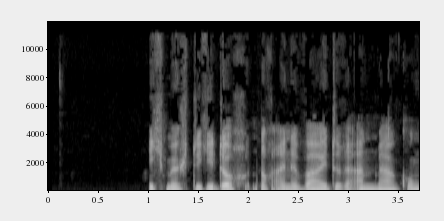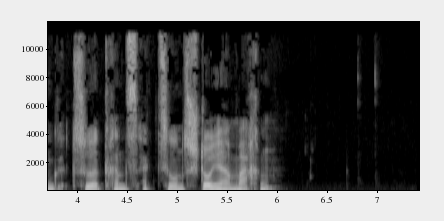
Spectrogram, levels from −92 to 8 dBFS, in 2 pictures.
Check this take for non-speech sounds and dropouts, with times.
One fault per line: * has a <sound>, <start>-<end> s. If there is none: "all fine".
* has a dropout, 2.1-2.1 s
